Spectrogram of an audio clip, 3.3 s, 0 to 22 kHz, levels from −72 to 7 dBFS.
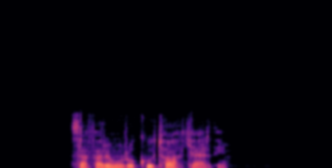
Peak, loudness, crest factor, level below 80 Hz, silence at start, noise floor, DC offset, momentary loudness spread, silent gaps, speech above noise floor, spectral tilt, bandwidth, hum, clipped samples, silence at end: -2 dBFS; -20 LUFS; 20 dB; -60 dBFS; 0.7 s; -75 dBFS; under 0.1%; 14 LU; none; 56 dB; -6 dB/octave; 7.6 kHz; none; under 0.1%; 1.05 s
